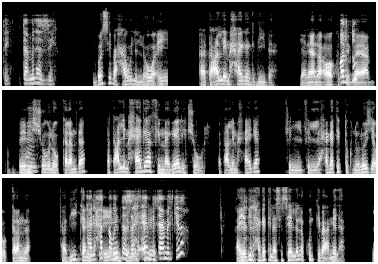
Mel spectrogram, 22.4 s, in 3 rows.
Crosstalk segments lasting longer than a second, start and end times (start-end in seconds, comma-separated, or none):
16.7-18.1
